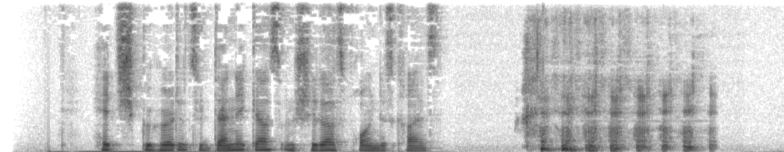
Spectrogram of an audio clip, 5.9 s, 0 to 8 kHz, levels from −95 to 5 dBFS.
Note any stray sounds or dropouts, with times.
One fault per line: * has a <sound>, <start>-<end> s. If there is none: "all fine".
* has a laugh, 3.9-5.4 s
